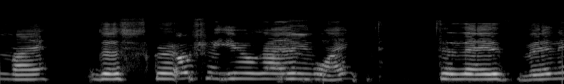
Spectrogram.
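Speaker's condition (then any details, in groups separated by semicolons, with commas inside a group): Cerebral palsy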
